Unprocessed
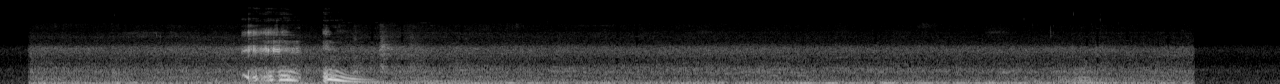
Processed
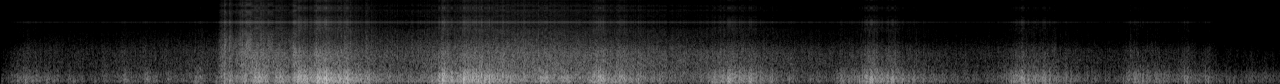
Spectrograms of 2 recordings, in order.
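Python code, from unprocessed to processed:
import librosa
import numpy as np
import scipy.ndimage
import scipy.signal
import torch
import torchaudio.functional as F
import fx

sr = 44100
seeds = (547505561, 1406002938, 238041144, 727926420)

p1 = fx.dmg_wind(x, sr, seeds[0], corner_hz=180.0, level_db=-23.0)
p2 = fx.doppler_pass(p1, sr, speed_mps=34, closest_m=21.0, pass_at_s=5.29)
p3 = fx.high_shelf(p2, sr, hz=2600.0, db=12.0)
p4 = fx.noise_vocoder(p3, sr, seeds[1], bands=3)
p5 = p4 + fx.echo_feedback(p4, sr, ms=212, feedback_pct=38, wet_db=-3.5, dry=0)
p6 = (np.kron(scipy.signal.resample_poly(p5, 1, 6), np.eye(6)[0]) * 6)[:len(p5)]
p7 = fx.running_max(p6, sr, window=9)
y = p7 * librosa.db_to_amplitude(-9.0)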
